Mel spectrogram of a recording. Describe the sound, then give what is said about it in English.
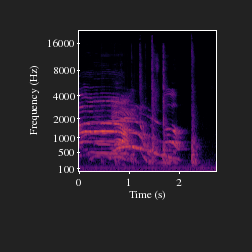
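An audience cheers with raised, overlapping voices, and a handful of sharp, scattered claps break through before the cheering fades out. “Now you're cheering for the excitement of the ending immaturity”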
